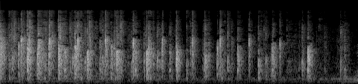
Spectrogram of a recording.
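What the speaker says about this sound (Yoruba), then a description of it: "ẹja pàtẹ́wọ́ fún Jésù rẹ̀" A congregation at a church gathering for a funeral claps hands together for Jesus, a dense, steady rhythmic round of many hands, loud and close, with faint voices mixed in.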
